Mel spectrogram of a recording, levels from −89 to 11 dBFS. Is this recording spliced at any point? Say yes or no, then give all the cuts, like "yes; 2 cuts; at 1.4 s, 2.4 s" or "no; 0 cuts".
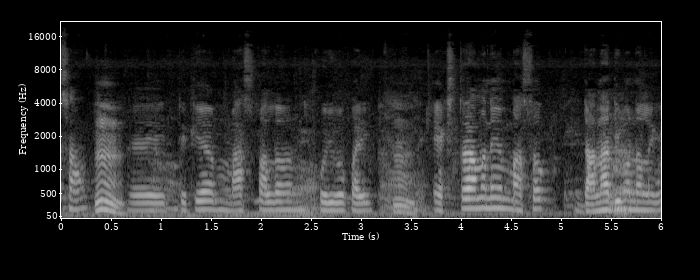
no; 0 cuts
